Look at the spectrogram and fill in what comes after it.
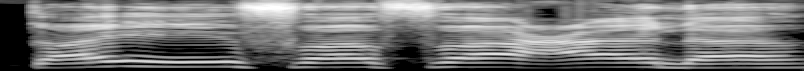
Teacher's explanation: یہاں پر عین کو اچھے سے حلق سے نکال کر ادا کریں گے۔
